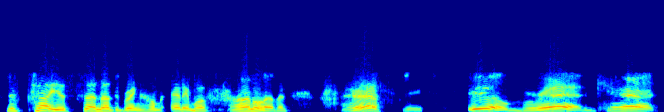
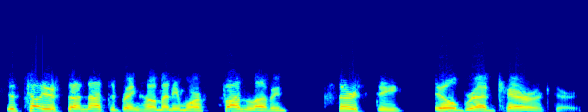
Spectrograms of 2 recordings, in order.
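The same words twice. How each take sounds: First: It is read in a drawling Southern accent. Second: It is read in a plain, unaccented voice.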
